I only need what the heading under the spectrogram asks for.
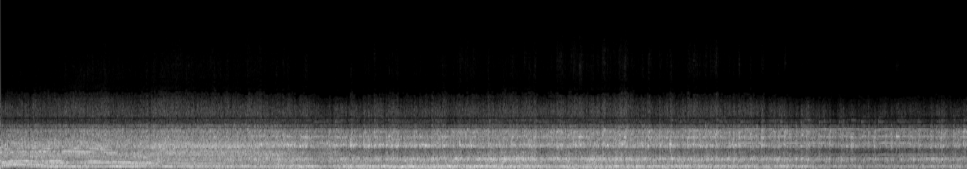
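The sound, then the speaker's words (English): A car engine, its starter having finally worked, runs at a steady idle, loud, with a dense, continuous rumble and whine that holds level for the whole stretch. No voices are present. “The starter worked at last.”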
